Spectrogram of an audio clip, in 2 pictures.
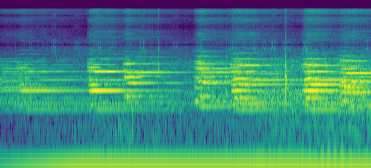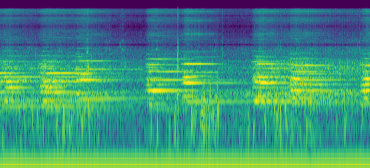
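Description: Church bells ringing: several bells struck in overlapping clusters about every two seconds, each stroke ringing on.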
